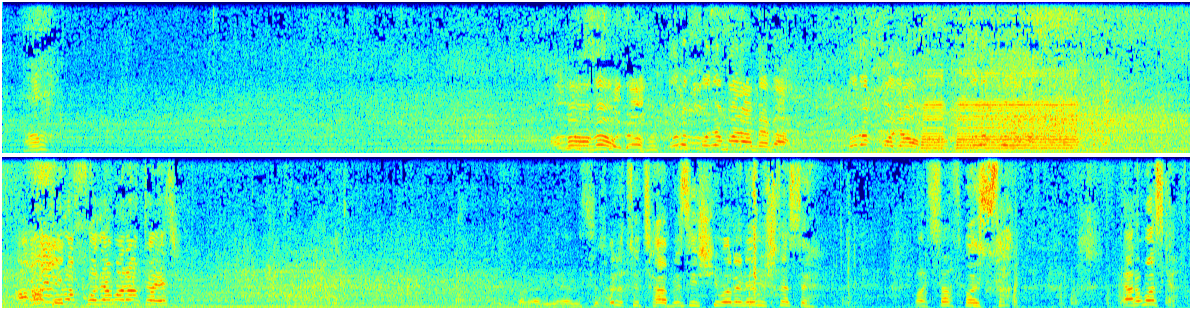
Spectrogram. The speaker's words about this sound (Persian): صدای موتور برقه صدای ماشینه موتور برق مینی بوسه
